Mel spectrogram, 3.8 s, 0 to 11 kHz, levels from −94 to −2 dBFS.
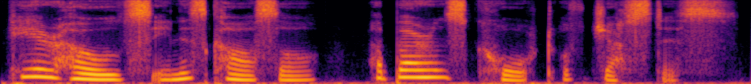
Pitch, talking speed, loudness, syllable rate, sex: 220 Hz, 175 wpm, -21 LUFS, 4.6 syllables/s, female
